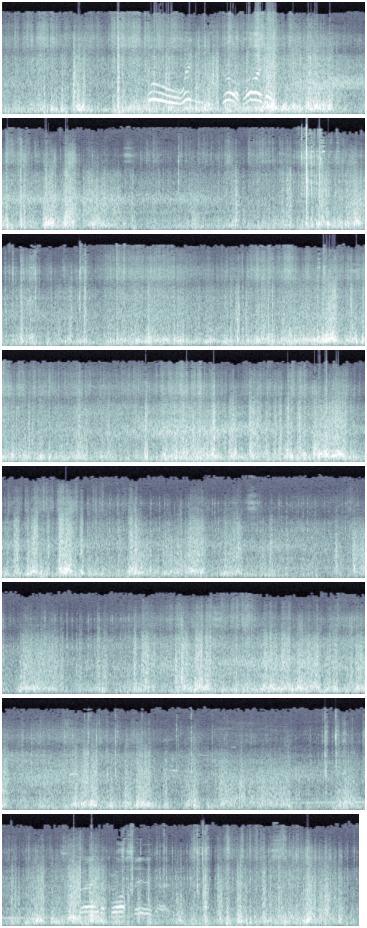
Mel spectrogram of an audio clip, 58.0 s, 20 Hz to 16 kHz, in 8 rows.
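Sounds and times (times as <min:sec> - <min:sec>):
wind buffeting microphone: 0:00.0 - 0:57.9.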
